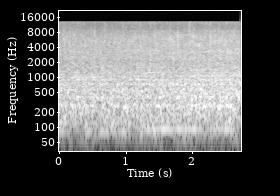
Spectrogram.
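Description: Heavy rain pours steadily during an outdoor evening chicken barbecue dinner in Balingasag, a dense continuous hiss that stays loud and unbroken throughout, with no talk over it.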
